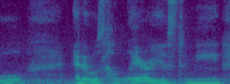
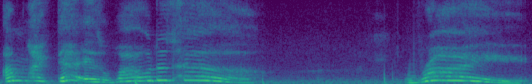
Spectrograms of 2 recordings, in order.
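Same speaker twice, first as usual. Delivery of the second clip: high-pitched disbelief; 12 semitones higher, 3 dB louder, slower than usual. Retold or imitated. Shocked reaction, high pitched.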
